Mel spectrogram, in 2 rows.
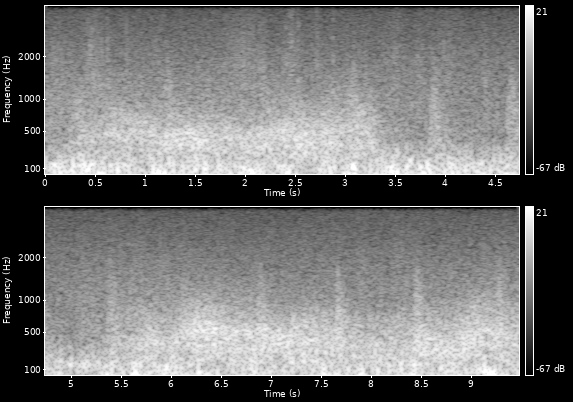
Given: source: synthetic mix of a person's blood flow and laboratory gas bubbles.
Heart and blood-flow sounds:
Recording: Doppler ultrasound of blood flow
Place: subclavian vein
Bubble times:
2.37-2.94 s: bubbles
From the record:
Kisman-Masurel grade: 211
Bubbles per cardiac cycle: several, 3 to 8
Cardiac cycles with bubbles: 1 to 10%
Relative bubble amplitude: barely perceptible (0.100 to 0.250)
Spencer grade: 1 (occasional bubble signal discernible with the cardiac motion signal, with majority of cardiac periods free of bubbles)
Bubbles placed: anywhere in the cardiac cycle

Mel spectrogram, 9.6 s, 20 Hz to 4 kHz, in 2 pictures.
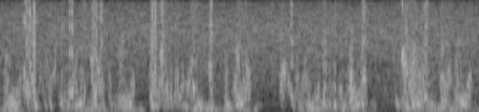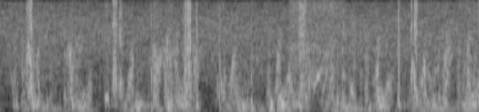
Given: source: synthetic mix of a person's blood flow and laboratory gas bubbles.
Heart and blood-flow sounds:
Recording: Doppler ultrasound of blood flow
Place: precordium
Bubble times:
0.20-0.77 s: bubbles
0.80-1.07 s: bubbles
1.48-1.86 s: bubbles
1.90-2.04 s: bubbles
2.08-2.17 s: bubbles
2.35-2.50 s: bubbles
2.79-3.41 s: bubbles
3.60-3.68 s: bubbles
3.92-4.36 s: bubbles
4.38-4.54 s: bubbles
4.88-5.35 s: bubbles
5.42-5.58 s: bubbles
5.82-6.03 s: bubbles
6.27-6.82 s: bubbles
6.93-7.05 s: bubbles
7.13-7.36 s: bubbles
7.69-8.36 s: bubbles
8.76-9.59 s: bubbles
From the record:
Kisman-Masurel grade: 342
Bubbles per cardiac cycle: rolling drumbeat, 9 or more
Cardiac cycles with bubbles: 100%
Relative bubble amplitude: moderate (0.250 to 0.450)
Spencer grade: 3 (all of the cardiac periods contain showers or single bubble signals, but not dominating or overriding the cardiac motion signals)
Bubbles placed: only in the low amplitude regions of the cardiac cycle

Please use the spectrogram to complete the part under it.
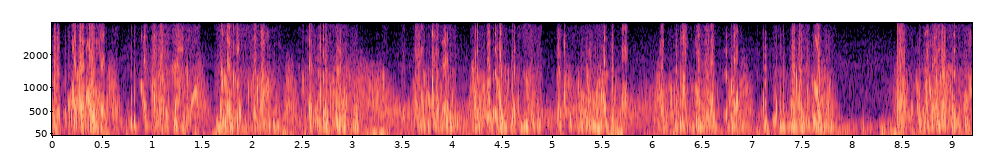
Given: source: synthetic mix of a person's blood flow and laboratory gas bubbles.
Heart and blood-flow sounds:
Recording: Doppler ultrasound of blood flow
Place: subclavian vein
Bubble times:
0.00-0.56 s: bubbles
0.59-0.68 s: bubbles
0.76-1.50 s: bubbles
1.62-2.30 s: bubbles
2.46-3.11 s: bubbles
3.29-3.37 s: bubbles
3.48-4.11 s: bubbles
4.18-4.91 s: bubbles
5.03-5.77 s: bubbles
6.03-7.02 s: bubbles
7.04-7.86 s: bubbles
8.41-9.21 s: bubbles
From the record:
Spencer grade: 4 (maximum detectable bubble signal sounding continuously throughout systole and diastole of every cardiac period, and overriding the amplitude of the normal cardiac signals)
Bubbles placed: anywhere in the cardiac cycle

